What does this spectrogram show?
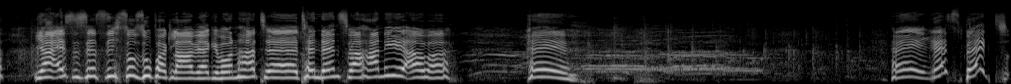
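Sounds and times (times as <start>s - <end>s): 
speech: 0.1s - 4.6s, 5.3s - 6.0s, 8.9s - 10.1s
crowd cheering: 4.8s - 9.4s
audience applause: 5.9s - 9.1s.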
